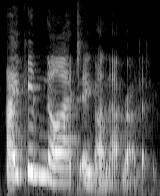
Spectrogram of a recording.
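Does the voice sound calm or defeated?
defeated. It sounds exasperated and defeated. The speaker feels worn out and unable to cope. The speaker calls it wrong. "you're so exasperated"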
